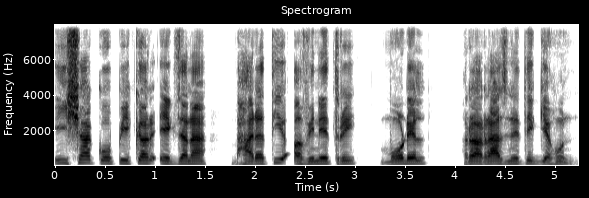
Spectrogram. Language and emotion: Nepali, neutral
